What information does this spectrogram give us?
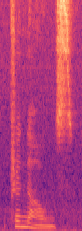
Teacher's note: in the word pronounce the second syllable is receiving the accent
